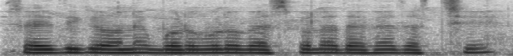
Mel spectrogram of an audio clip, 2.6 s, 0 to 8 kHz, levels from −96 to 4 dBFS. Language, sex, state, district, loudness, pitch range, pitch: Bengali, female, West Bengal, Cooch Behar, -15 LUFS, 180-195 Hz, 190 Hz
